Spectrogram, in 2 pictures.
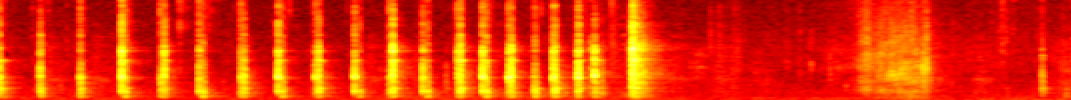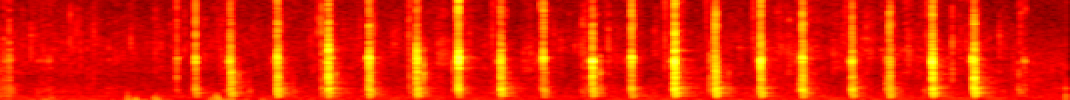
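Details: Running piston air compressor with sharp, even metallic knocks, about four a second, from a worn crankshaft; the crankshaft is replaced, and late filter changes are suspected as the cause.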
